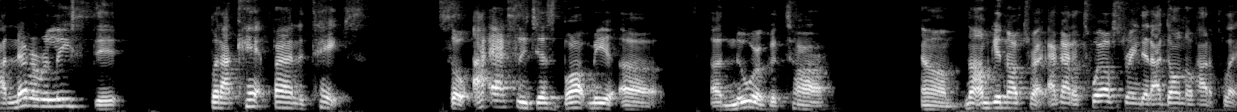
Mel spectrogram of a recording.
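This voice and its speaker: A man talks at a moderate pace in an animated tone, with lively intonation. He leaves long, frequent pauses. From Detroit, Michigan (East Side). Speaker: R&B singer-songwriter. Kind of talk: casual interview chat.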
